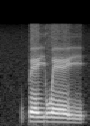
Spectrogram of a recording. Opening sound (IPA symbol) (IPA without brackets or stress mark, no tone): p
